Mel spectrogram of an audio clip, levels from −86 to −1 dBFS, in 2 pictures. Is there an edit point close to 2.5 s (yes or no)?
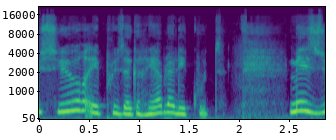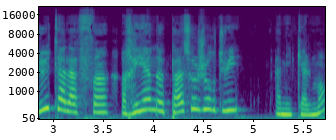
yes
